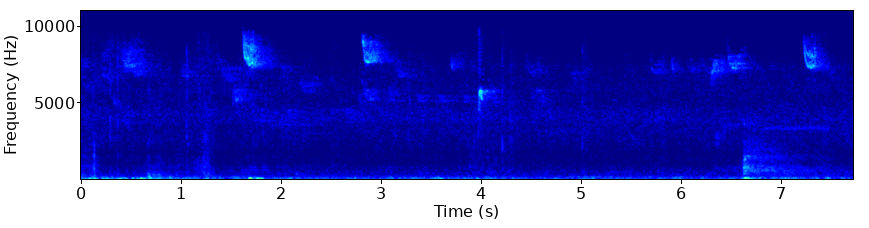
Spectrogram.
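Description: Quiet forest ambience with birds giving a few short, high chirps, and two soft thumps, one about two seconds in and one near the end.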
